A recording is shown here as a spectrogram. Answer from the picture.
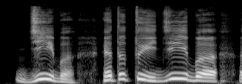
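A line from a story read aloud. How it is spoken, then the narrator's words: Joyful exclamation. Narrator (Russian): радостно восклицала Лектория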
